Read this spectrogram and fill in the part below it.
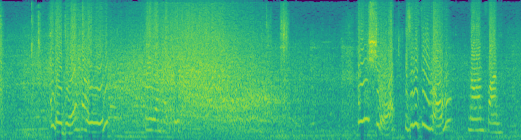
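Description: An elderly woman speaks calmly nearby.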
